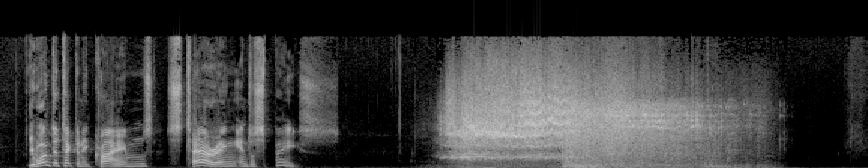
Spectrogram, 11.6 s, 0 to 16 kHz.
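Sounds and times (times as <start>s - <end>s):
speech: 0.4s - 4.4s
tires screeching in an accident: 5.8s - 7.8s
glass breaking and debris crunching in an accident: 5.9s - 10.5s.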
